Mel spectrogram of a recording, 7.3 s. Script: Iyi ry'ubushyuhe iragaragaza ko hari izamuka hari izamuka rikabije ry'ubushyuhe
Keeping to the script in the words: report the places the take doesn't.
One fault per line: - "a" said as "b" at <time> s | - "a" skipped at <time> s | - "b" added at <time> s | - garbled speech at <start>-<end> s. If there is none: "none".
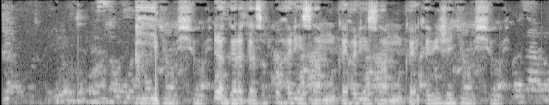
none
